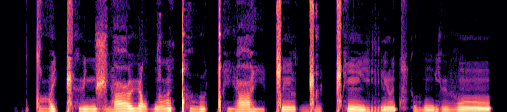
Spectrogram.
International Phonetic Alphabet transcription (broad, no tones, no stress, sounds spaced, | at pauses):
tˤ e̤ j ǁʰ ʉ nʲ ʒ e̤ ʕ ʉ l dˤ ĩ ǃʰ o̤ u̯ ǃʰ i̤ ʕ i̤ ǁ ẽ l ɡ͡ǁ ɵ ǁʰ ẽ j rʲ õ t͡sʼ o̤ ŋ j ʉ β õ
